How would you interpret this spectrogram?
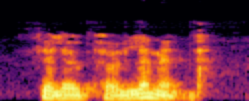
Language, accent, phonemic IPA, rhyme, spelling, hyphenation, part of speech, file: English, Southern England, /ˌfɪləʊpəˈlɛmɪk/, -ɛmɪk, philopolemic, phi‧lo‧po‧lem‧ic, adjective, LL-Q1860 (eng)-philopolemic.wav
- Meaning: 1. Exalting or supporting conflict or war 2. Fond of polemics or controversy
